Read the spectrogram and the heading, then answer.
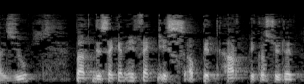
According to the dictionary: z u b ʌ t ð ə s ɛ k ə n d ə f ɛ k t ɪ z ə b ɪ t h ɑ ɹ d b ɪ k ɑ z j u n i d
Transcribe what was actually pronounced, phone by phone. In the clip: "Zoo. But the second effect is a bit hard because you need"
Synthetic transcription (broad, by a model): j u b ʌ t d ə s ɛ k ə n d ə f ɛ k t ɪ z ə b ɪ t h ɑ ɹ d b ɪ k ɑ s j u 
